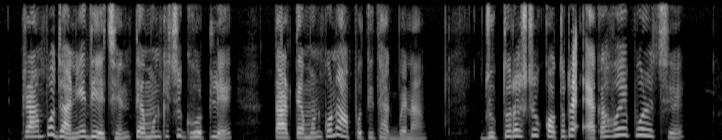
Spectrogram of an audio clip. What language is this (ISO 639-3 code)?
ben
